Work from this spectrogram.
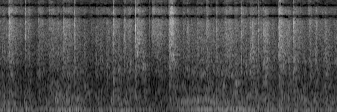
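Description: Pigeons coo softly amid a dense, noisy background of rustling and hiss, the calls low and muffled rather than distinct.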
